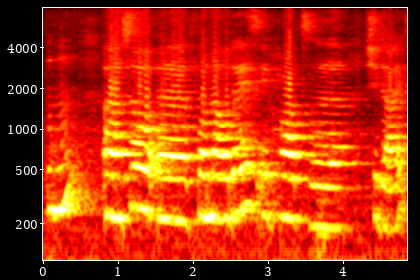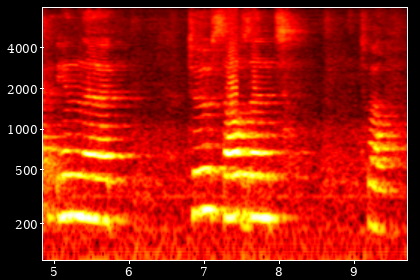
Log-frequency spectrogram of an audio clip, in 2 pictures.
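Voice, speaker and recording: Slow, halting woman presenting a lesson. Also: fairly high pitch, steady tone, mellow, a little hiss or hum. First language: Ukrainian. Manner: slow, halting, with many fillers. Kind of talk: classroom presentation. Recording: echoey classroom, far mic, dull.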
